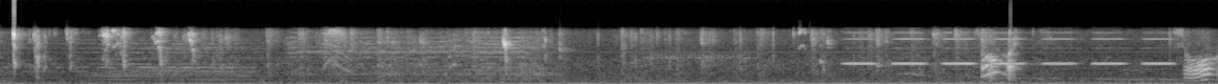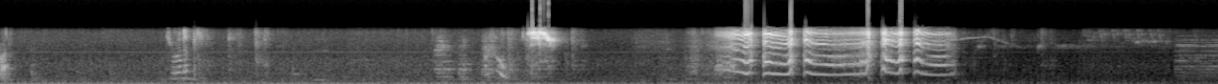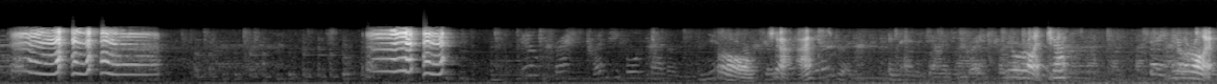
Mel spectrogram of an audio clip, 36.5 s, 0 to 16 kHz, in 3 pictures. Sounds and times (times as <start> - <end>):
Domestic animals, pets: 0.0 - 11.8, 16.6 - 18.0, 19.2 - 26.0, 27.7 - 29.0.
